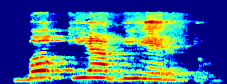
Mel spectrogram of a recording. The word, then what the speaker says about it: boquiabierto: a decir está abierto otras veces lo pronuncian de esa manera pero lo correcto es boquiabierto aquí abierto y si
